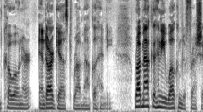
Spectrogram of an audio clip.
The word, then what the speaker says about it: McElhenney: It's McElhenney. – McElhenney. – McElhenney. – McElhenney. – If there was doubt, now there won't be any. It's McElhenney.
